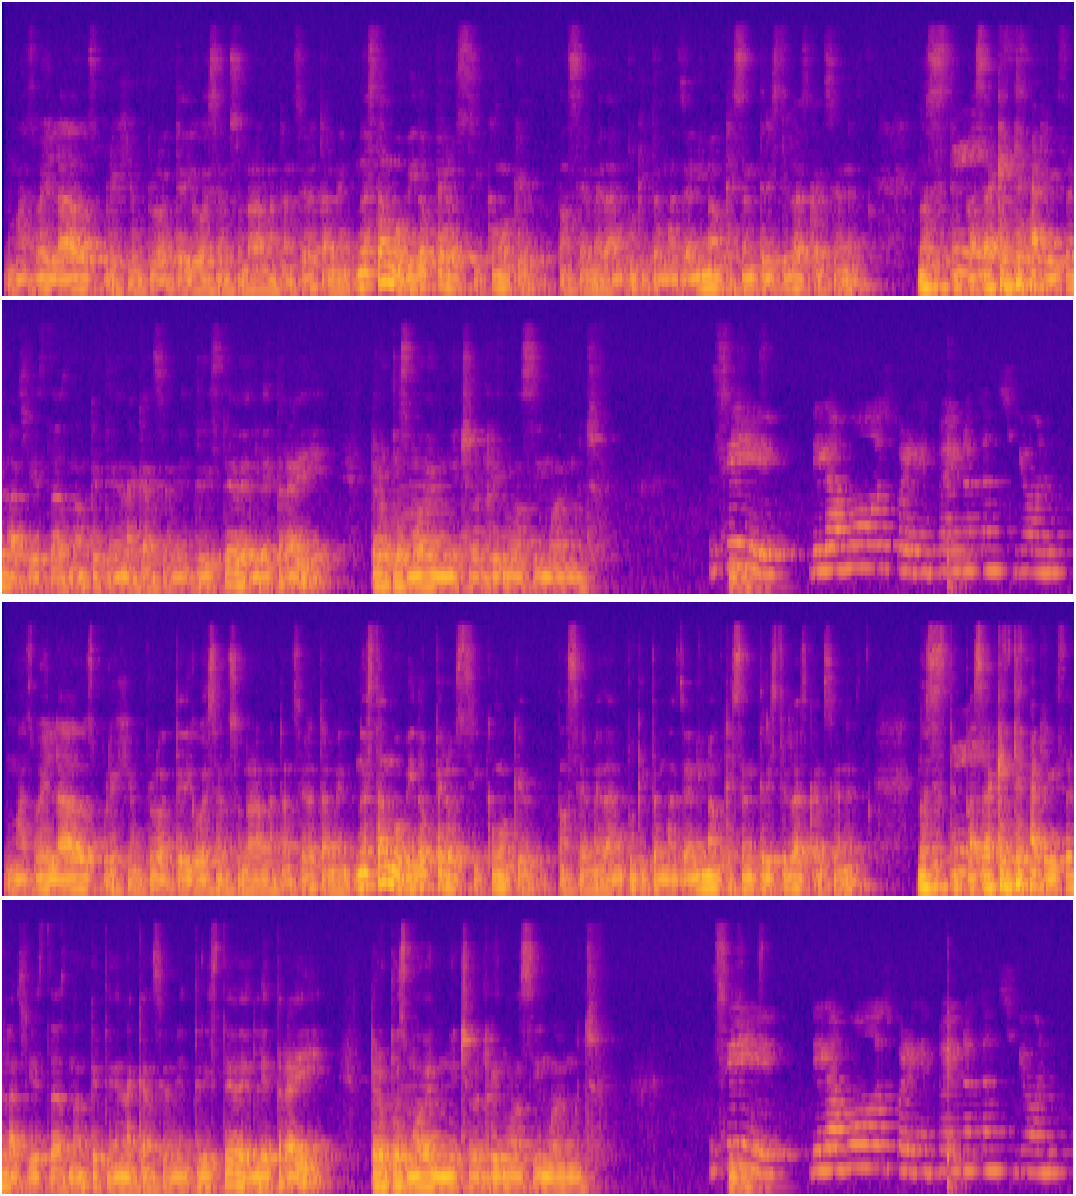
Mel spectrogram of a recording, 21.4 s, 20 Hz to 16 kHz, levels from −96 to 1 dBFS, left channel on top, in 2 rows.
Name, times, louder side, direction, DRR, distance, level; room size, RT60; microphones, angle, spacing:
voice 1, 0.0-8.6 9.1-13.9 14.4-16.7 18.0-18.2, right 3 dB, 60° right, 3 dB, 0.4 m, -23 dB
voice 2, 9.5-9.9 14.7-15.1 17.8-18.4 18.8-21.3, equal, 5° right, -5 dB, 0.8 m, -33 dB
3.1 x 2.4 x 3.3 m, 0.72 s
head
